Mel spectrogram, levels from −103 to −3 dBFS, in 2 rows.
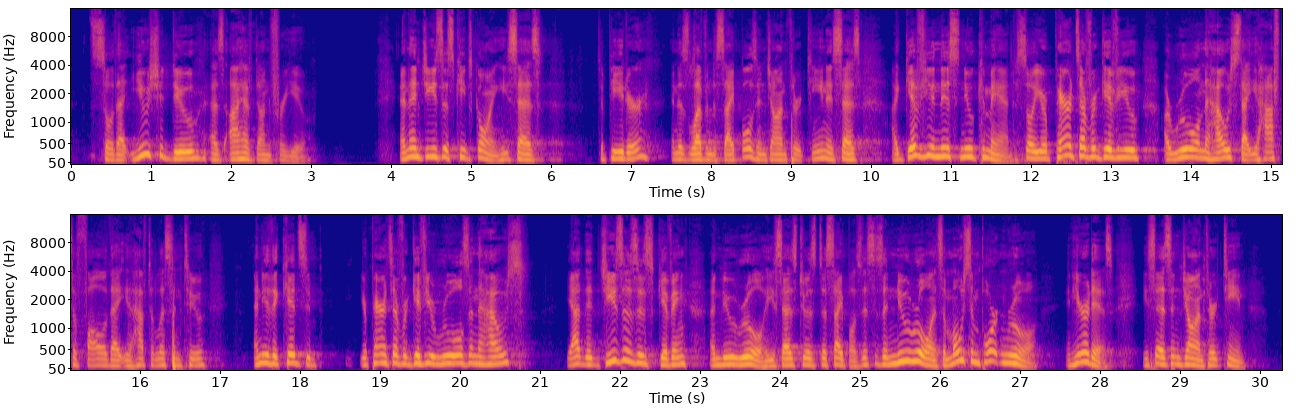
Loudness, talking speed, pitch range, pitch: -29 LUFS, 200 wpm, 130-180 Hz, 150 Hz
